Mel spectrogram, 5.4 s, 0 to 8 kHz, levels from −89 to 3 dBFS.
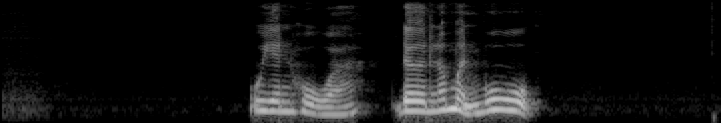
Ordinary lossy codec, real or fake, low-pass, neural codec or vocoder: none; real; none; none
